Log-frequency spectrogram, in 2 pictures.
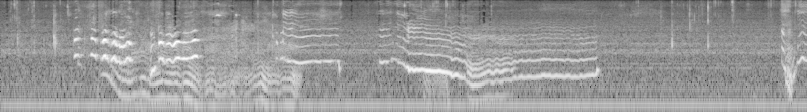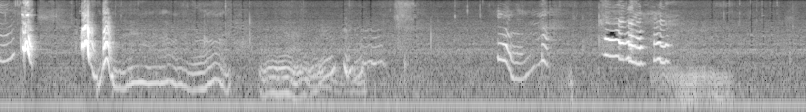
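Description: Two Italian Greyhounds singing to each other: long wavering, gliding howls and whines passed back and forth in several phrases. Two short, sharp yips about ten and eleven seconds in are the loudest sounds.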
